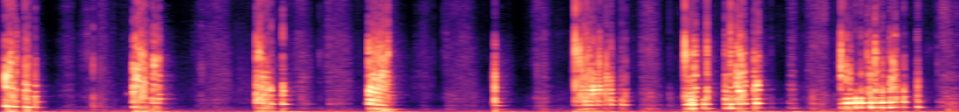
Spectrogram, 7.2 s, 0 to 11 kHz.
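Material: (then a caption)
Plastic. A hollow red corrugated plastic pop tube is bent and compressed by the fingertips, making bursts of bright, crackling rib clicks and pops. Some bursts carry a short tonal whistle around 600 Hz, with quiet gaps between them.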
